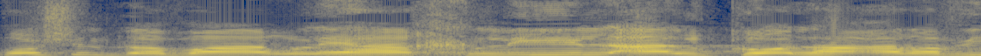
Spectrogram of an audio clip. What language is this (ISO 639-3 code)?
heb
